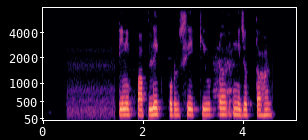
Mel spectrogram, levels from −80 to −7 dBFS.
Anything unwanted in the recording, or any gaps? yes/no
no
